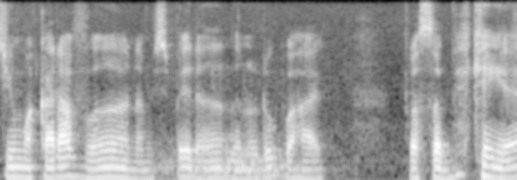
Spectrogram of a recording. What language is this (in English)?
Portuguese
